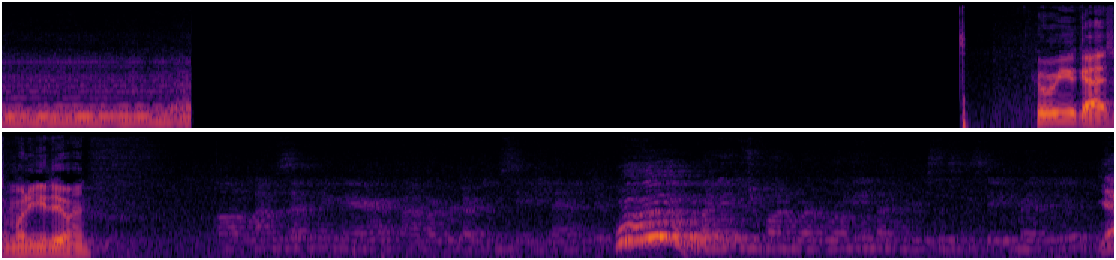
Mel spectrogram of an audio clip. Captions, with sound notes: Who are you guys and what are you doing? I'm Stephanie Mayer. I'm production stage manager. (man cheering) My Name's Javon Baralomi and I'm your assistant stage manager.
